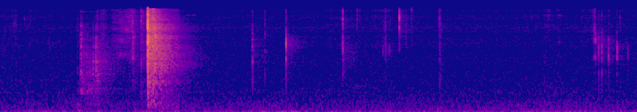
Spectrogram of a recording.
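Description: Light plastic clicks and taps as small toy makeup cases and a metal spatula are handled, with one loud, sharp plastic snap about a second and a half in.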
